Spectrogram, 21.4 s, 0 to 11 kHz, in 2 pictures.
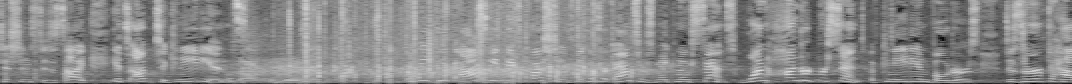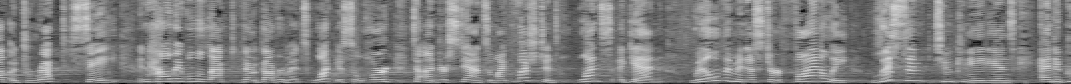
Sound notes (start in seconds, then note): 6.5 some Applause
